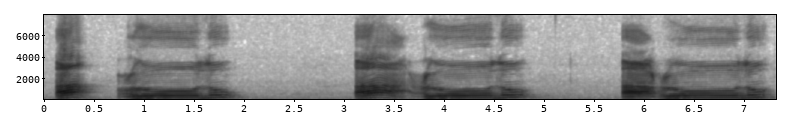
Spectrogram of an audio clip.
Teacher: اس عین کو تھوڑا لمبا کرنا ہے، واو مد ہے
